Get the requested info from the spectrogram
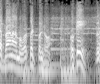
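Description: A man speaking film dialogue in an animated, up-and-down voice over background film music.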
